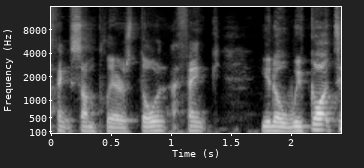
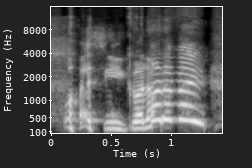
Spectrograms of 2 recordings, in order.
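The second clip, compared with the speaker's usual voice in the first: high, loud outburst through laughter; incredulous laughter; 11 semitones higher, 9 dB louder than usual. Real, not acted. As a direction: crack up while asking, voice shooting up. Cracking up at chat message.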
